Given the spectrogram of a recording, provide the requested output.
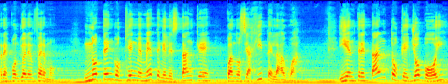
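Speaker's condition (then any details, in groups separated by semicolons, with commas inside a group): No condition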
